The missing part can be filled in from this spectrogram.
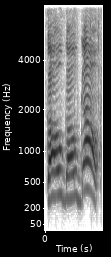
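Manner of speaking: loud, high shout. A narrator's reading. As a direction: chase him out loudly. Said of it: "added the middle goblin".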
